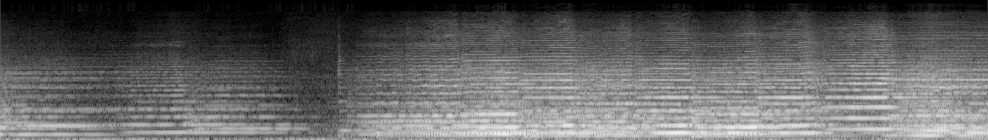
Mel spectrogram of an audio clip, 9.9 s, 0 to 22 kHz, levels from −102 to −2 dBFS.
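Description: No dropouts, clicks, distortion or timing faults turn up anywhere in the recording.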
